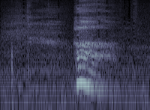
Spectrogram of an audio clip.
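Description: A woman sighing out loud: a breathy, voiced out-breath about a second in, falling in pitch.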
